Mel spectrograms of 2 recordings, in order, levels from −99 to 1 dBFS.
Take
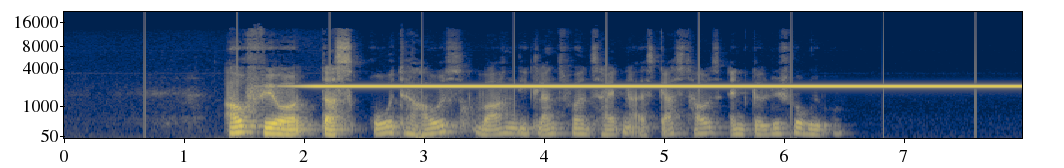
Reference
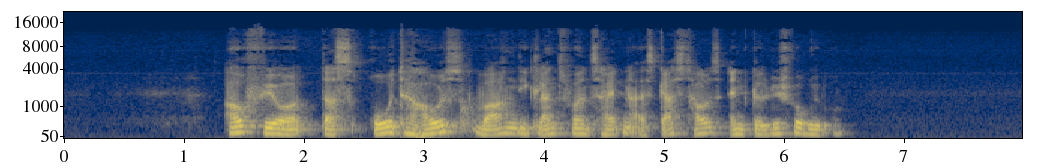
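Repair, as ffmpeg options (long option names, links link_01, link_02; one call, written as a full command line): ffmpeg -i in.wav -af "adeclick=threshold=4,bandreject=frequency=2300:width=30,asetnsamples=nb_out_samples=441:pad=0,asendcmd='2.39 volume volume 10dB',volume=0dB" out.wav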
